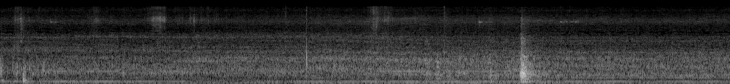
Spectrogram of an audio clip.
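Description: Mini excavator's diesel engine running steadily, with one loud clank about five seconds in and a few lighter knocks.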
